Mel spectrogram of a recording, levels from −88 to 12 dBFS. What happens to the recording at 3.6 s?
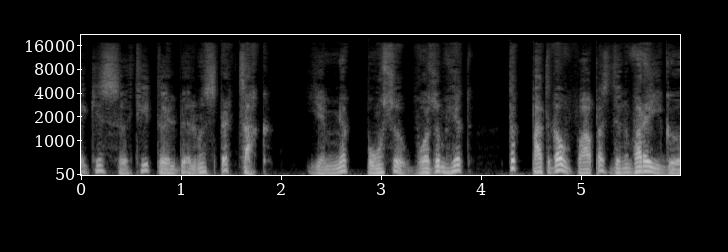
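At 3.6 s the speech carries generation loss, present across the whole clip: a swirly, hollow, smeared quality with softened attacks, likely from around ten successive lossy re-encodes at roughly 70 kbit/s. A spectrogram shows nothing above 19.2 kHz.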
